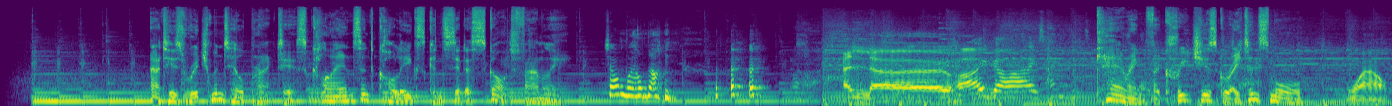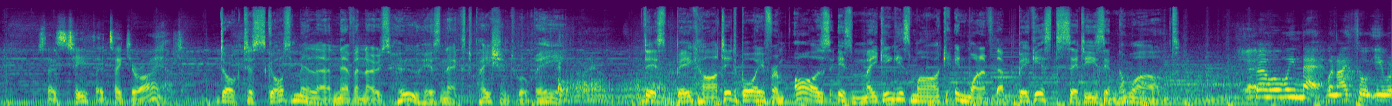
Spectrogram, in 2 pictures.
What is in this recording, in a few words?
Narration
